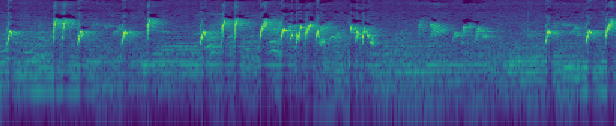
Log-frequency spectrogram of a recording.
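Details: Sông Kôn style song from a red-whiskered bulbul: lively sequence of clear upslurred whistles and fast tumbling notes, phrases repeated with short breaks, a softer warble midway, low hum in the background.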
